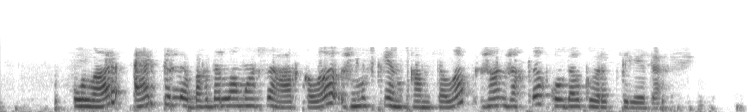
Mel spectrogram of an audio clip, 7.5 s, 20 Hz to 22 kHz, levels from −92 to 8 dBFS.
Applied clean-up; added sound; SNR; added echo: neural mask model Resemble Enhance denoiser.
